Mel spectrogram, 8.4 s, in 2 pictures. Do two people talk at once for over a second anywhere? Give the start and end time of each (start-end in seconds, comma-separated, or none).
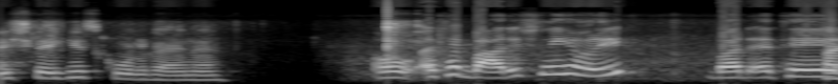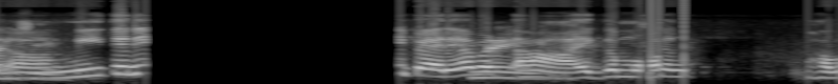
none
